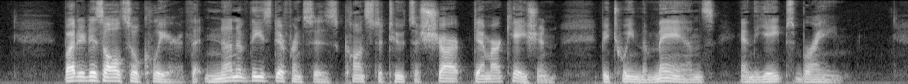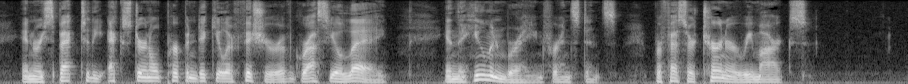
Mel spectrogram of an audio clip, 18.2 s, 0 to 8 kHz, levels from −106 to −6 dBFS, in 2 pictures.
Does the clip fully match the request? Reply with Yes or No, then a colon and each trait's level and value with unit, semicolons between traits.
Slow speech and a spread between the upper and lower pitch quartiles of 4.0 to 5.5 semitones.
Yes: slow, 130 wpm; average, 5.2 semitones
